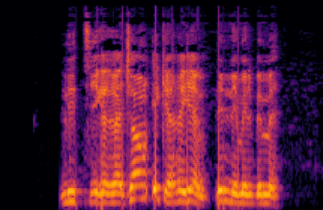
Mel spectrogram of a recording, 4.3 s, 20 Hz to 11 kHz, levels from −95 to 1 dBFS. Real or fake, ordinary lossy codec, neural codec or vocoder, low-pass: real; MP3, 96 kbps; none; 9.9 kHz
